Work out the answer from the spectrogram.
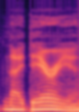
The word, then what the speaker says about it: cnidarian: I should point out that cnidarian has a C in front of the N, which is silent.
